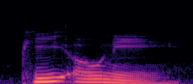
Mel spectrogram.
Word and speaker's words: peony: Peony, first accent on the syllable.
